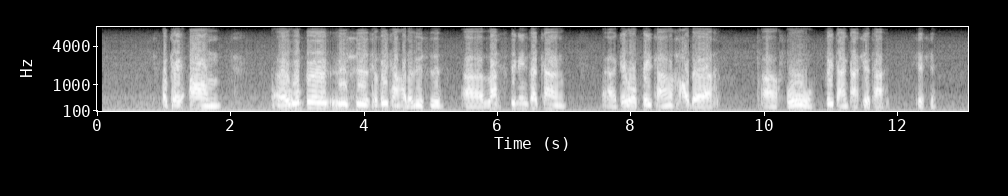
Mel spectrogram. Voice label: chinese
